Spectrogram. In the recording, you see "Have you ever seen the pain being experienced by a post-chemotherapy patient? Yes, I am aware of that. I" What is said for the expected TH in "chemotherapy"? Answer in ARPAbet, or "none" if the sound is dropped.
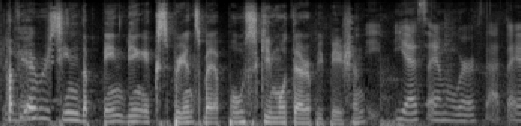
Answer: T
